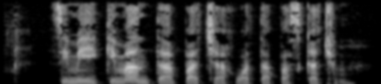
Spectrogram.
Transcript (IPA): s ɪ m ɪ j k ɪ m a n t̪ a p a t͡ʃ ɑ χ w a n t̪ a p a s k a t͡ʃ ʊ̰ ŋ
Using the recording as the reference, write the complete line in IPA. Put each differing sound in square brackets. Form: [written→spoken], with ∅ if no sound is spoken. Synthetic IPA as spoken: s ɪ m ɪ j k ɪ m a n t̪ a p a t͡ʃ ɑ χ w a [n→∅] t̪ a p a s k a t͡ʃ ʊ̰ ŋ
